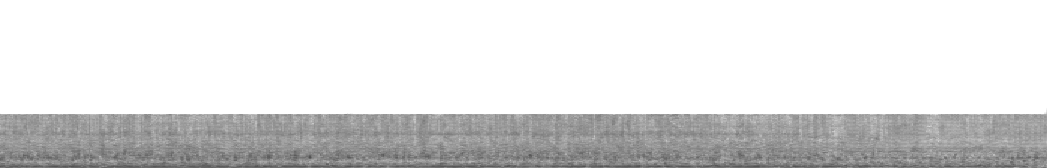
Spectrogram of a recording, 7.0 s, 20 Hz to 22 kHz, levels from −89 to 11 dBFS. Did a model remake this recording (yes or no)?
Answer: yes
